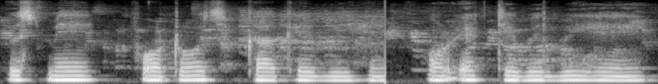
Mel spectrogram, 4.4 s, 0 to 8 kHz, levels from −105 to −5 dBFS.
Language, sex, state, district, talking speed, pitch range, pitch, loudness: Hindi, female, Arunachal Pradesh, Lower Dibang Valley, 150 wpm, 145-155 Hz, 150 Hz, -16 LUFS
